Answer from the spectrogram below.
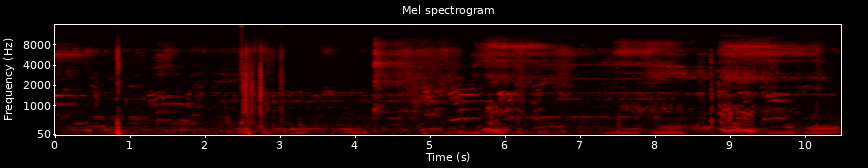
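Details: A cat snoring.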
